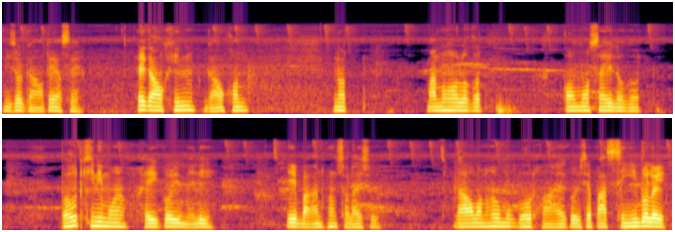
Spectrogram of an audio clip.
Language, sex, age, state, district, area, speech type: Assamese, male, 45-60, Assam, Charaideo, rural, spontaneous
